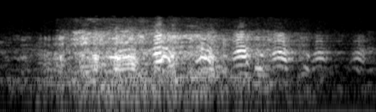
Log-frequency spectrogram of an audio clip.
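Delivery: nervous laugh. Acted.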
